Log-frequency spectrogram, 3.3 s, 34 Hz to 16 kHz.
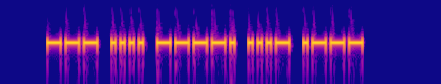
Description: Morse code, heard as a keyed tone, about 34 wpm, 700 Hz. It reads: OH9VJ
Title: DXCC-100 Call Signs - 5 Characters - 35wpm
